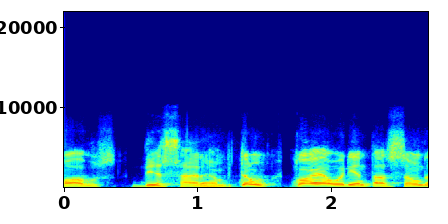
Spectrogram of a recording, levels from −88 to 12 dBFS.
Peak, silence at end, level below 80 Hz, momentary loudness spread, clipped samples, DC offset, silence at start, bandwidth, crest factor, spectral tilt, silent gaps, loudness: -4 dBFS; 0 s; -52 dBFS; 5 LU; under 0.1%; under 0.1%; 0 s; 9.2 kHz; 14 dB; -5 dB/octave; none; -17 LUFS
